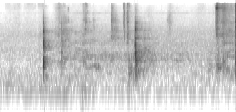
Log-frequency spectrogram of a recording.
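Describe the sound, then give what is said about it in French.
A knife trimming the ends off a roast venison fillet on a board: a few sharp, loud knocks at uneven intervals, separated by softer cutting sounds. “Je vais venir juste couper les entames, pour pas qu'il y ait trop de peau.”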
